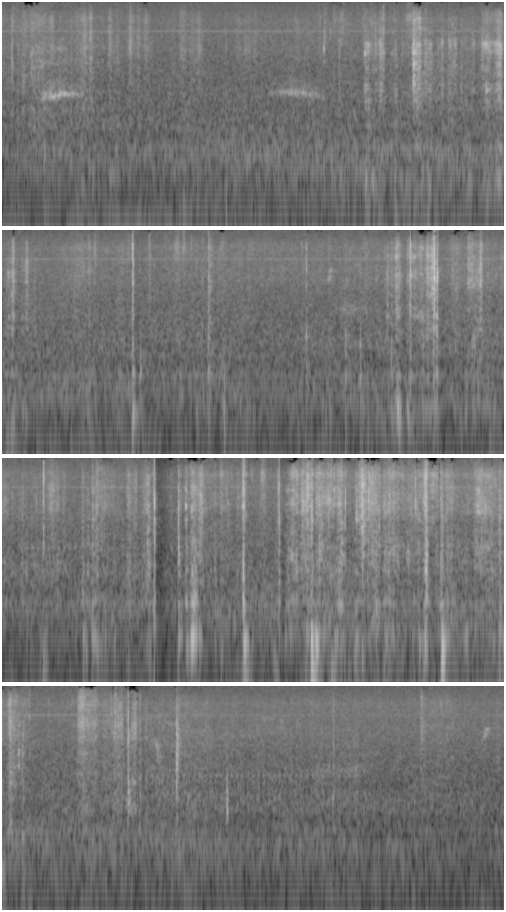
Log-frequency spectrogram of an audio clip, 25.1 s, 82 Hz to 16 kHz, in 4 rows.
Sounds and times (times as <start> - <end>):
Rustling leaves: 0.0 - 25.1.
